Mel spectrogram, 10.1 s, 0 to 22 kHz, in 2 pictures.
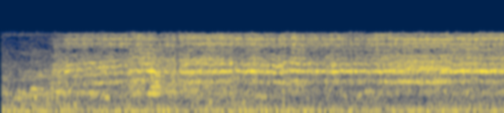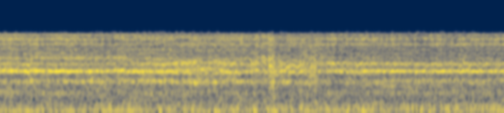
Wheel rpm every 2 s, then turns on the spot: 100, 160, 160, 160, 160.
none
